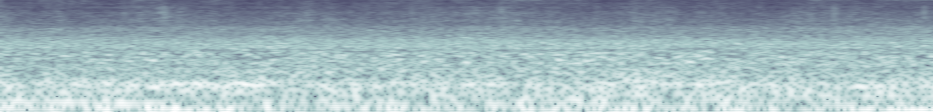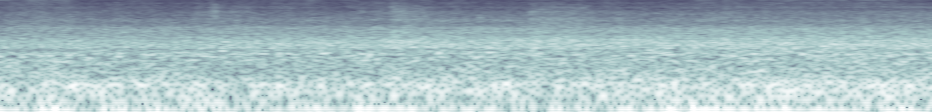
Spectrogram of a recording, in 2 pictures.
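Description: City street ambience: road traffic making a steady low drone with an even hiss above it, no single event standing out.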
